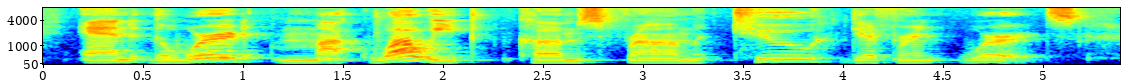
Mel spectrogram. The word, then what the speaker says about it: Makwawitl: Well, this weapon is known as a Makwawitl. So just once again, in case you didn't get that, Makwawitl. And please note the way that I'm pronouncing the TL at the end.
